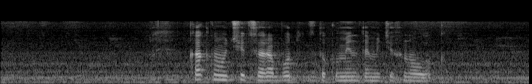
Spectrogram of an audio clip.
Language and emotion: Russian, neutral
